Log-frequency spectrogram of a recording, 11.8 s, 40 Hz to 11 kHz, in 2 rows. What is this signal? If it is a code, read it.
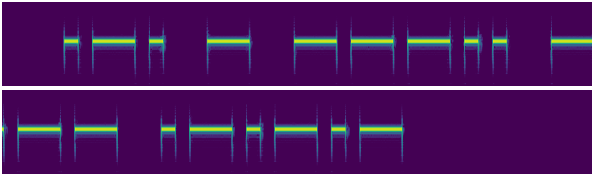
Morse code, heard as a keyed tone, about 8 wpm, 800 Hz. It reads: RT8O.
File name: LEZIONI / 10 SIGNS / 10C DOT 8wpm 3649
